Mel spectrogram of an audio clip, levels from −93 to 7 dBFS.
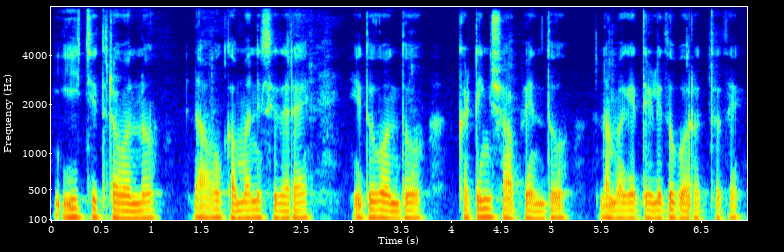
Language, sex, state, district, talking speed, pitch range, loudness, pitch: Kannada, male, Karnataka, Bangalore, 120 wpm, 105-115 Hz, -20 LUFS, 110 Hz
